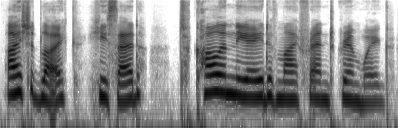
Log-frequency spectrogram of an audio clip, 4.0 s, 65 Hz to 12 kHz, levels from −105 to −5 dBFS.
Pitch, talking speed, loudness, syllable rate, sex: 225 Hz, 210 wpm, -16 LUFS, 4.4 syllables/s, female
